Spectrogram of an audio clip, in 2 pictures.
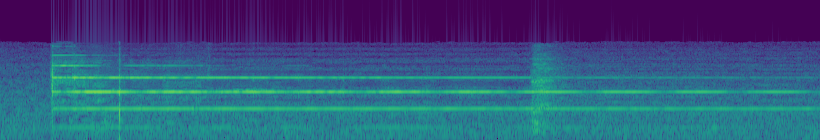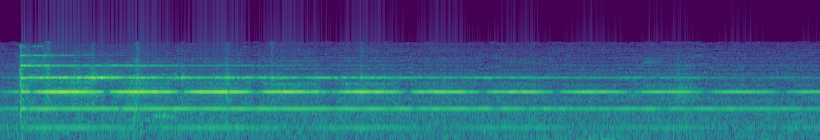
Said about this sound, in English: And we'll listen to the sound of the bell.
